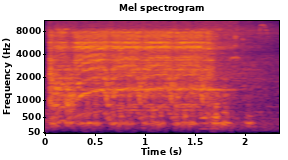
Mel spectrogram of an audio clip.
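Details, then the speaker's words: Engine cranked with a compression tester in cylinder 1's spark plug hole, which read 13.5 bar. Even, rhythmic starter cranking for about two seconds, then it stops. Normal cranking. "Yang pertama kita akan masukkan ke lubang busi silinder pertama. Nah, selanjutnya kita starter."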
